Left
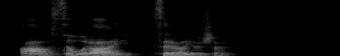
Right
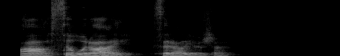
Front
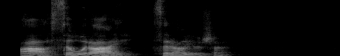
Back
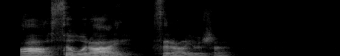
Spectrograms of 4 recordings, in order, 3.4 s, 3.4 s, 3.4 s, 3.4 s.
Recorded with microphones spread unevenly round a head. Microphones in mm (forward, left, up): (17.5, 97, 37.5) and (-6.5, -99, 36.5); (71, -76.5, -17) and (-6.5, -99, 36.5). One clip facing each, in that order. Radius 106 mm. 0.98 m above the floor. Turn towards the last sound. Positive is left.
turn(degrees=15)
